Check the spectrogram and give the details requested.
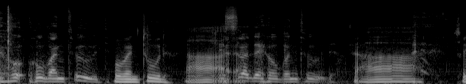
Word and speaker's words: Isla de la Juventud: How you say it in Spanish? Isla de Juventud.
